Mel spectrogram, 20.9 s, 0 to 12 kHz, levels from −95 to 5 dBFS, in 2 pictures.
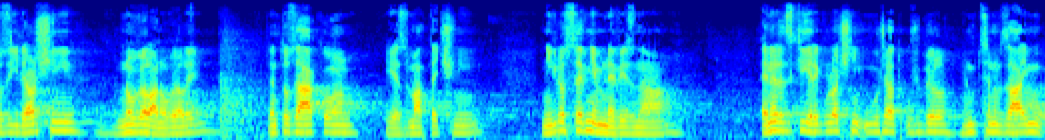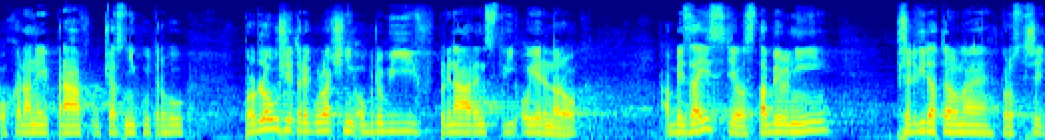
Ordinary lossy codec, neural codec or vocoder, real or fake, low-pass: AAC, 32 kbps; none; real; 10.8 kHz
